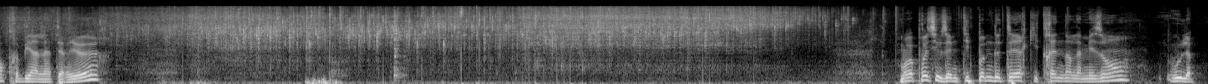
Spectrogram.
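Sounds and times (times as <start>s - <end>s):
meat sizzling in a frying pan: 0.0s - 9.0s.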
